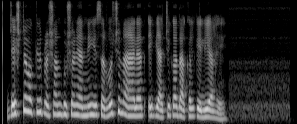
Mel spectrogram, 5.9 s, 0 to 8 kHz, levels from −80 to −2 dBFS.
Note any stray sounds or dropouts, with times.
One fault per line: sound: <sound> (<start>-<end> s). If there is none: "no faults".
no faults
